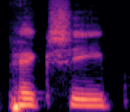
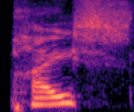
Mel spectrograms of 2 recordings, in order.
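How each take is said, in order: First: It is said as the word 'pixie'. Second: It sounds like 'spice' without the s. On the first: The speaker calls it wrong. "I slaughtered the pronunciation" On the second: The speaker calls it right. "it's pronounced Pice, like spice with no S on the front"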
